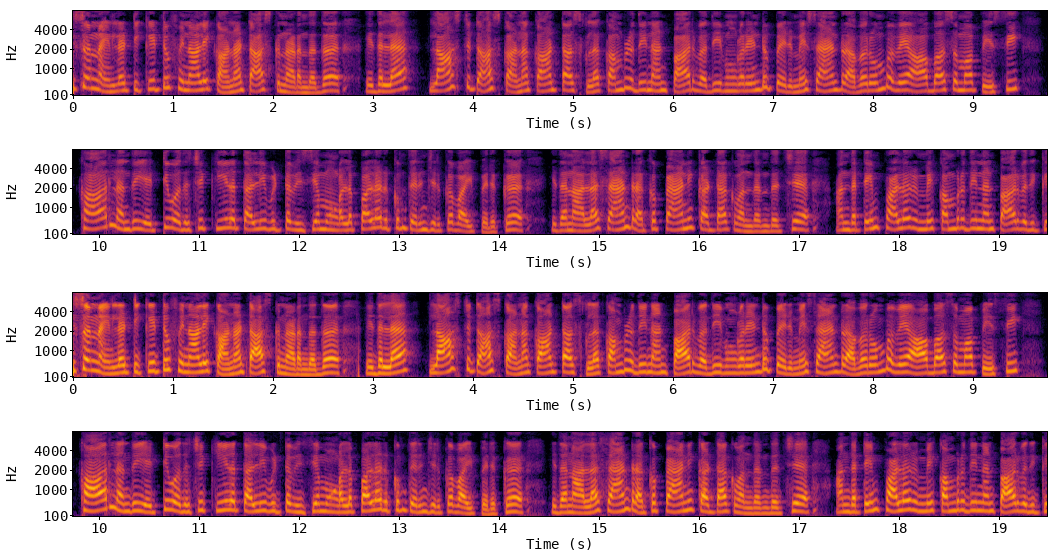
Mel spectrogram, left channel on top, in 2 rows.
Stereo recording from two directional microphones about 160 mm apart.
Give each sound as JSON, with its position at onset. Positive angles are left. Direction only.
{"t": 0.1, "sound": "a woman's voice", "side_deg": 0}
